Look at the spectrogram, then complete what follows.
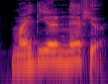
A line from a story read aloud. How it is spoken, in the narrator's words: he said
